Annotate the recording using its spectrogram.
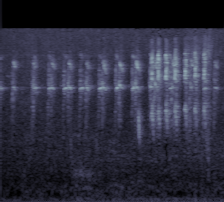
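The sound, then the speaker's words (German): Several songbirds, blackbirds and song thrushes, give sharp, loud scolding alarm calls in a rapid, steady series, growing louder and more crowded toward the end, with no talking; two or three birds look the same way, excitedly twitching tails and wings. “Und ihr hört es ja selber. Schimpfen, schimpfen, schimpfen.”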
